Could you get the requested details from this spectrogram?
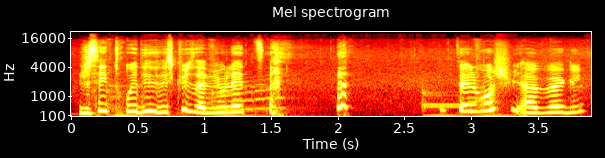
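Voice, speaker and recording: A woman casually commenting on a game stream and reading the game's dialogue aloud, expressive and chatty, with a habit of mocking characters. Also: normal speed. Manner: chatty and expressive, mocking other characters in exaggerated high tones. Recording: faint game music underneath.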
